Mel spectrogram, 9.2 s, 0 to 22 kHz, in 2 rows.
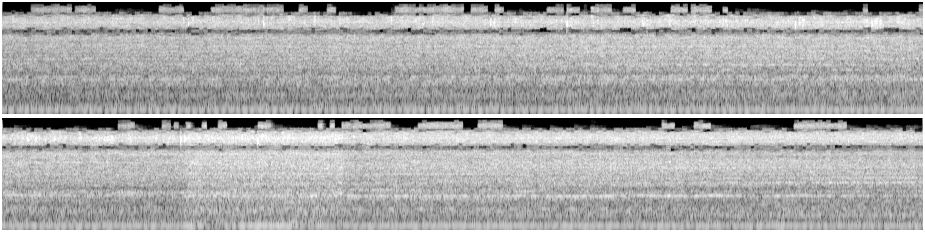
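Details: Ford EB GT V8, rough former daily driver with changed exhaust systems: steady, smooth low burble at an even idle with no ticks or misses; engine running healthy.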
